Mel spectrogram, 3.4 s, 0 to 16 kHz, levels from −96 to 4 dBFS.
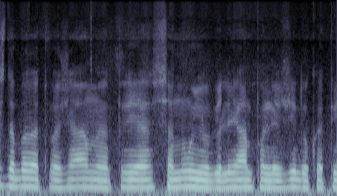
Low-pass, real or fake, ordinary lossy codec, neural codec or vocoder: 14.4 kHz; real; Opus, 32 kbps; none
